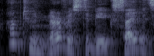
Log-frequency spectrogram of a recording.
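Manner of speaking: high, tense nervous voice; nervous boy. A narrator's reading. Boy nervous before meeting the president, high and tense. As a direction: fret anxiously. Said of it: "said Arthur".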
